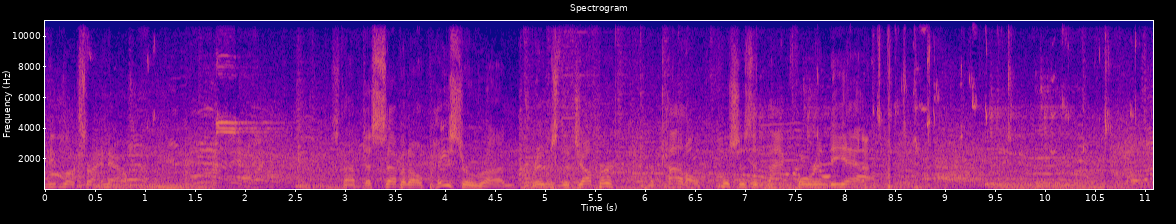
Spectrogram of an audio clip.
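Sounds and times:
crowd murmur: 0.0 - 11.0.

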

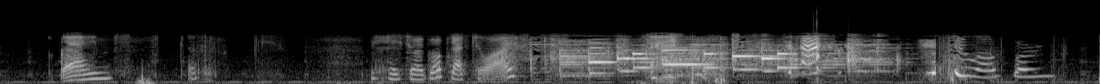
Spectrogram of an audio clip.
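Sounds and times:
bright electronic game melody: 5.2 - 9.3.

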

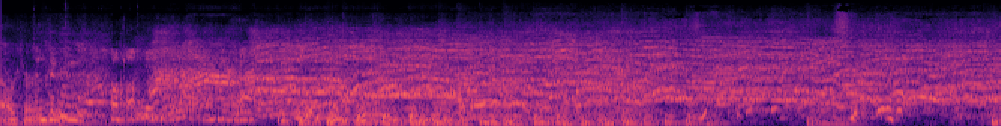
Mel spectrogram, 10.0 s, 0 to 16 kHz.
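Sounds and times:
students shouting and cheering: 0.0 - 10.0.

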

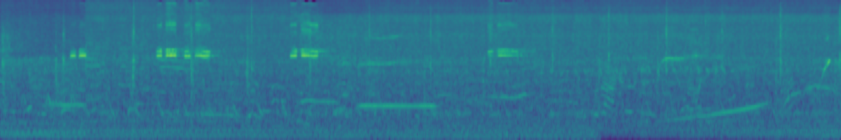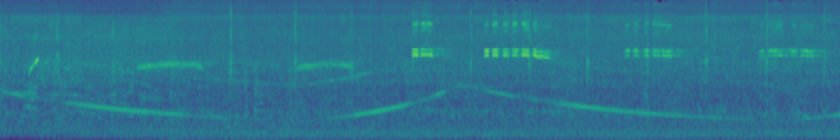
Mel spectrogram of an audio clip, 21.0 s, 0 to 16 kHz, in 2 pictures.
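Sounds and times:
churning water: 0.0 - 21.0
low engine drone: 0.0 - 21.0
rowers shouting: 0.0 - 21.0.

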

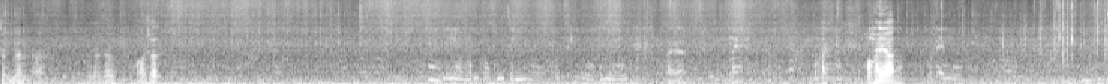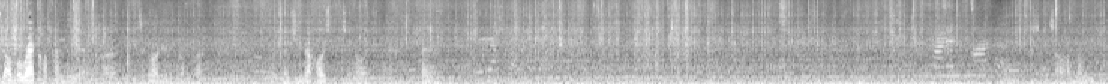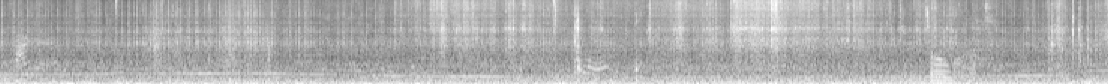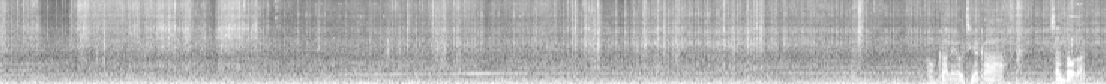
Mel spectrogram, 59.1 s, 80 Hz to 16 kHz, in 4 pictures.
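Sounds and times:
ferry engines rumbling: 0.0 - 59.0.

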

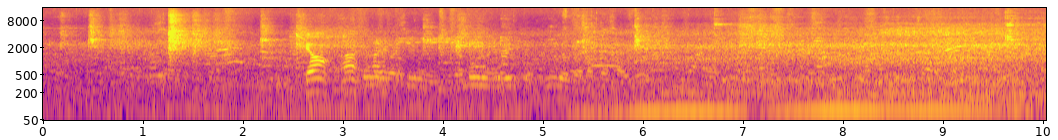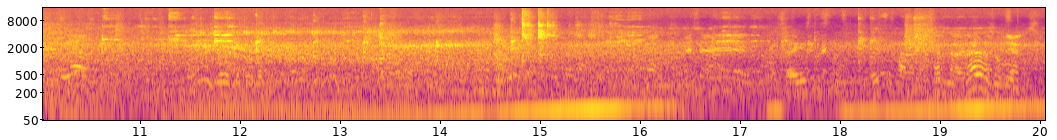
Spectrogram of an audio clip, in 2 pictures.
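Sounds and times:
people talking: 0.0 - 20.0.

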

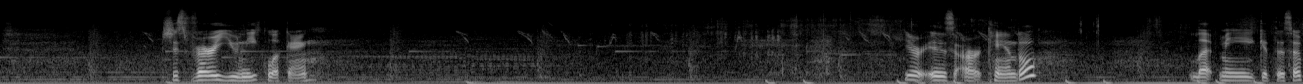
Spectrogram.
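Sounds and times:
steady low hum: 0.0 - 13.0
small birds chirping: 1.3 - 2.6, 4.0 - 13.0.

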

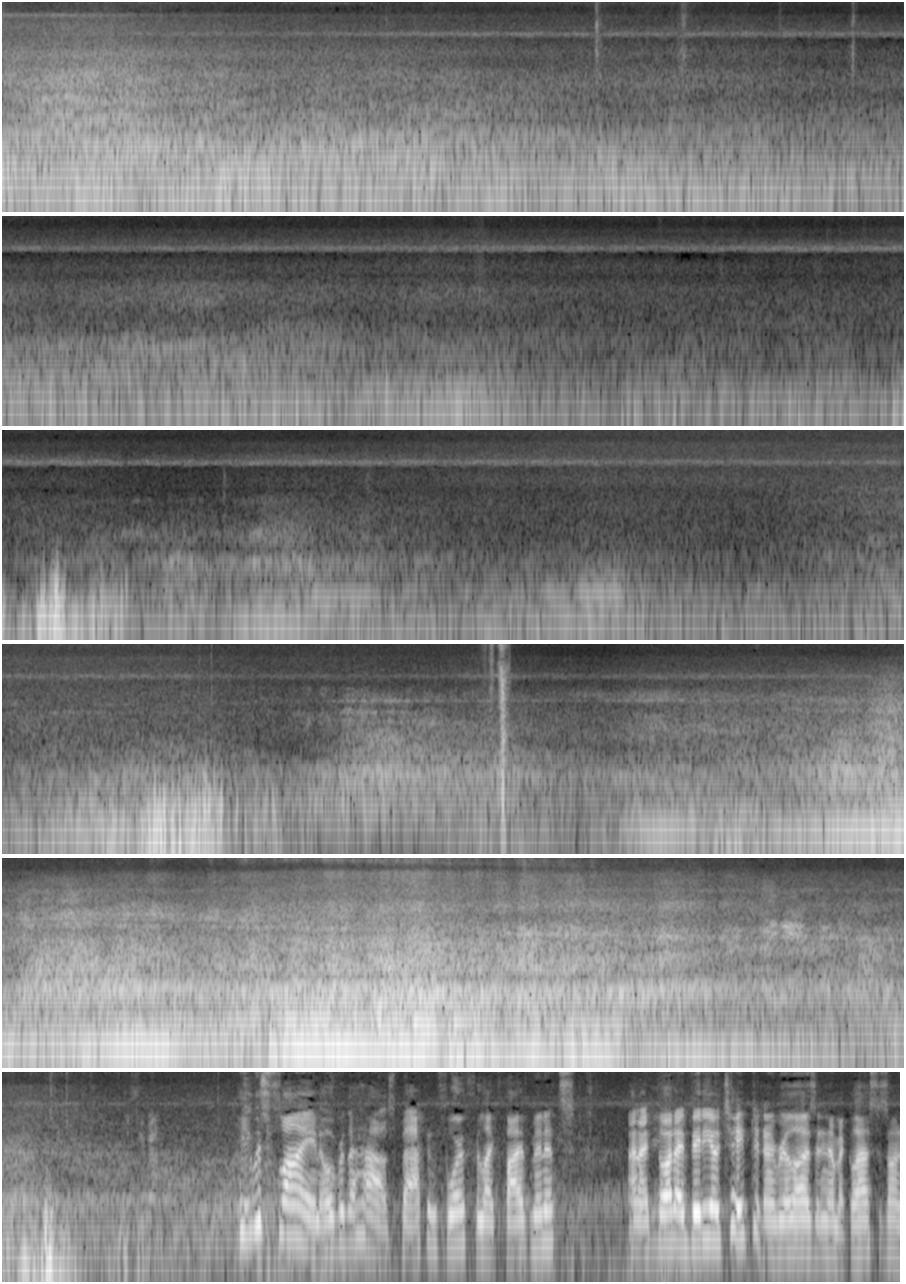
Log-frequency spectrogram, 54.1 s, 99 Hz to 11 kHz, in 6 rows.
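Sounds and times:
airplane engine and propeller drone: 0.0 - 54.0.

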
